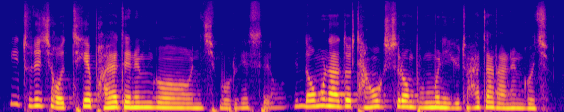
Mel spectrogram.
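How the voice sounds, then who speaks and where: High-pitched man preaching a sermon. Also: warm tone. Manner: earnest preaching, voicing quoted scripture and dialogue with emphasis. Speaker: associate pastor.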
